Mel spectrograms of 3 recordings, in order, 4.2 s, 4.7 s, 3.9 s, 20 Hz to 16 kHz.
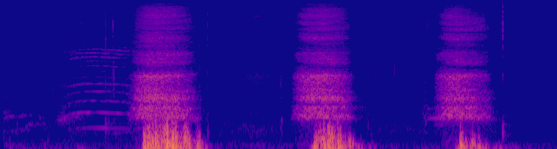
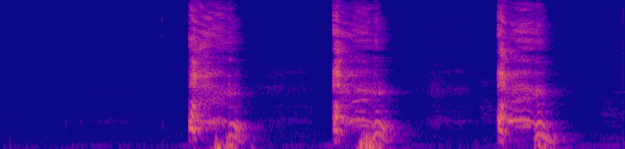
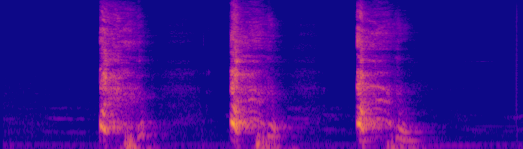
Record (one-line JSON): {"exhalation_length": "4.2 s", "exhalation_amplitude": 8238, "exhalation_signal_mean_std_ratio": 0.38, "three_cough_length": "4.7 s", "three_cough_amplitude": 9909, "three_cough_signal_mean_std_ratio": 0.39, "cough_length": "3.9 s", "cough_amplitude": 20912, "cough_signal_mean_std_ratio": 0.28, "survey_phase": "beta (2021-08-13 to 2022-03-07)", "age": "18-44", "gender": "Female", "wearing_mask": "No", "symptom_none": true, "symptom_onset": "12 days", "smoker_status": "Never smoked", "respiratory_condition_asthma": false, "respiratory_condition_other": false, "recruitment_source": "REACT", "submission_delay": "1 day", "covid_test_result": "Negative", "covid_test_method": "RT-qPCR"}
